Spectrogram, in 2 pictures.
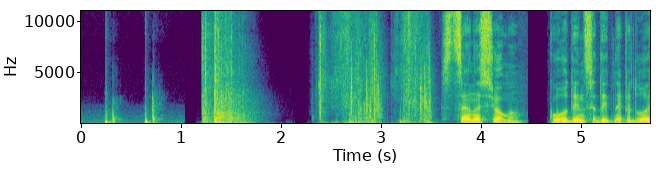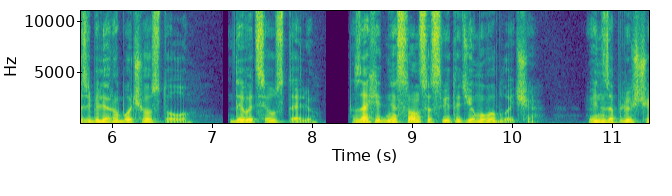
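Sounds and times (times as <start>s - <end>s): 
entrance door slamming shut: 1.2s - 1.9s
speech: 3.7s - 11.3s.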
